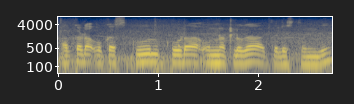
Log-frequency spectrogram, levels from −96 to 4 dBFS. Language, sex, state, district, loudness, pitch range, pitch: Telugu, male, Andhra Pradesh, Sri Satya Sai, -13 LUFS, 135-150 Hz, 140 Hz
